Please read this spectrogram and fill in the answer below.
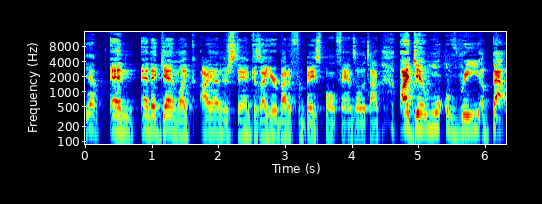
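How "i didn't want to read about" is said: put-on English accent, higher. Imitating baseball fans complaining about statistics: imitating baseball fans in an english accent. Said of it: "not that they're doing it in an English accent".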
